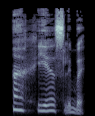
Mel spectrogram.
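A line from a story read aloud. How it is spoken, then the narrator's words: Sigh. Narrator (Russian): вздохнула Вера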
